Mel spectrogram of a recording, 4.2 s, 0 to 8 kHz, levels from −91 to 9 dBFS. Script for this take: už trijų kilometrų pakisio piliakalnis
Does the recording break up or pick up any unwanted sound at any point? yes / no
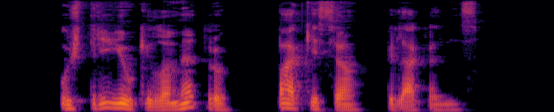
no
